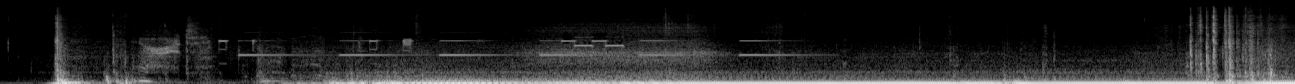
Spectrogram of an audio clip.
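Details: Fiat 124 Lusso (MultiAir), cold start when brought out for the season: starter whirs, engine fires and settles into a deep idle, slightly uneven at first. A normal cold-start stumble.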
